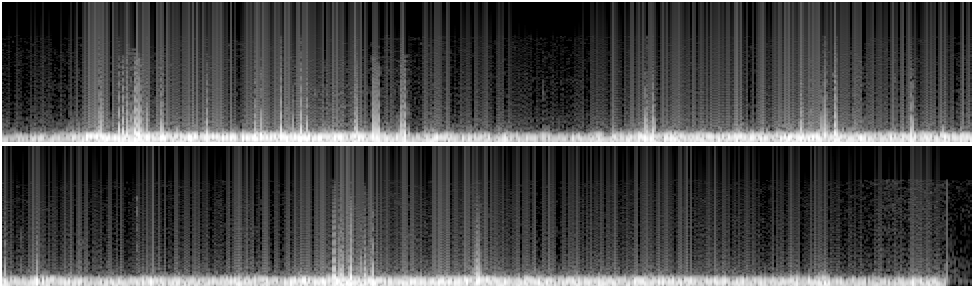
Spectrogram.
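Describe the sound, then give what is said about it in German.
Amplified EEG brain waves played back as audio: a deep, continuous rumbling throb scattered with sharp clicks, fairly loud and alone, ending abruptly. “Wenn man EEG einfach nur verstärkt und abspielt, dann hört sich das so an.”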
